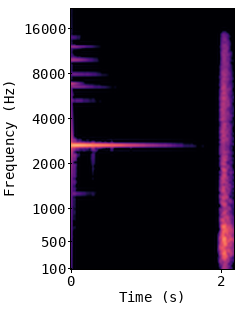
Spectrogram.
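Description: Notification-bell ding sound effect from a subscribe-button animation: a single bright chime that rings out and fades away over about a second. A short thump comes at the very end.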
